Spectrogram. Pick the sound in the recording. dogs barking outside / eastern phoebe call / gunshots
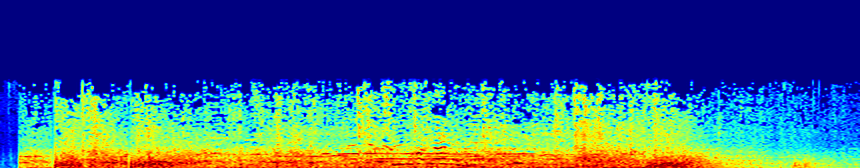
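gunshots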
